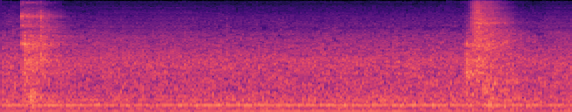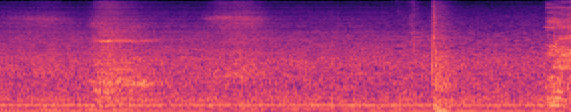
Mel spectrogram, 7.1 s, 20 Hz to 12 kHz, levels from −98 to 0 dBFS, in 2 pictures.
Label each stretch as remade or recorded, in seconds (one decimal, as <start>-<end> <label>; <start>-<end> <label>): 0.0-0.6 recorded; 0.6-1.2 remade; 1.2-3.4 recorded; 3.4-6.0 remade; 6.0-7.1 recorded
